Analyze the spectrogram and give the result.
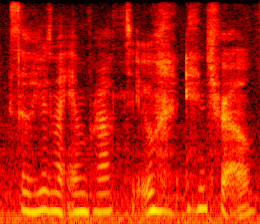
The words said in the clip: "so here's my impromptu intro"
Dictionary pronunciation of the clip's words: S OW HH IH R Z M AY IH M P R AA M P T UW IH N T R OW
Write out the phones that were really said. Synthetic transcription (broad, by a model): S OW HH IH R Z M AY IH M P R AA P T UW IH N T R OW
